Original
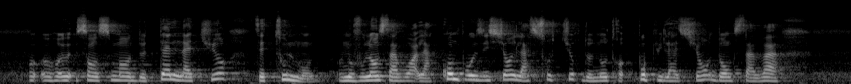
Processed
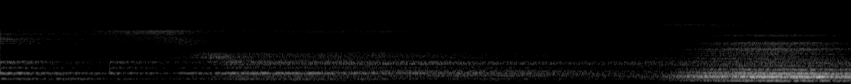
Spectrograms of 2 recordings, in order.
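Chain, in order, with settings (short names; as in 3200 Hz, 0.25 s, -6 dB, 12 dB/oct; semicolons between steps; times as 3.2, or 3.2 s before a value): Paulstretch 20×, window 0.10 s, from 2.23; band-pass sweep 3700 Hz -> 990 Hz, 1.71–2.36; delay with a stepping band-pass 0.548 s, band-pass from 300 Hz, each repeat 1.4 oct, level -1 dB; gain +5 dB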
